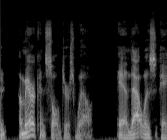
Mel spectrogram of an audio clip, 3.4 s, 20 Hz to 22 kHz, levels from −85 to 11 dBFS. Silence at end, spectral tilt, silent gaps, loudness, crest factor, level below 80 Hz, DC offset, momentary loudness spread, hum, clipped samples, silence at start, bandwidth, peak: 0 s; -5 dB/octave; none; -25 LUFS; 18 dB; -46 dBFS; under 0.1%; 13 LU; none; under 0.1%; 0 s; 12.5 kHz; -8 dBFS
